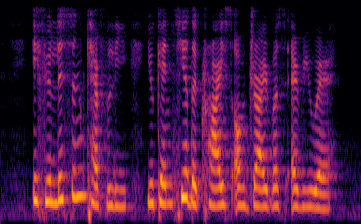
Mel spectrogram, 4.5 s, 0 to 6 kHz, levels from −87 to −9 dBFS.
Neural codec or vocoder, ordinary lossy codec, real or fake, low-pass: none; none; real; 5.4 kHz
